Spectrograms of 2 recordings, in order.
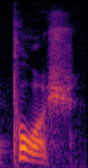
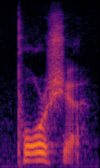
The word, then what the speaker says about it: Porsche: Because you'll find very few people working at Porsche who will say Porsche. They'll pronounce it Porsche because that's how it is.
